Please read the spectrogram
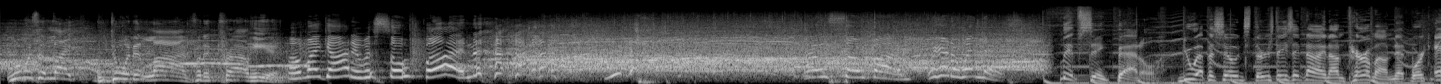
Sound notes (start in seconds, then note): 4.3 crowd cheers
